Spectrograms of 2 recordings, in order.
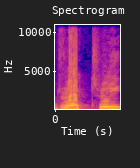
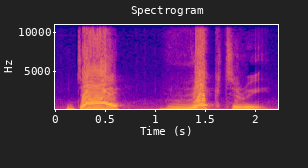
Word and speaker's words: directory: direct and the rectory we hear this very often mispronounced directory yes I'm sure some of us use it some of us have heard it most of us have heard the directory it's not directory it is die rectory the wreck gets the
